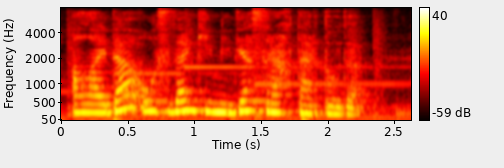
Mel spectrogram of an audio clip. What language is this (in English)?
Kazakh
